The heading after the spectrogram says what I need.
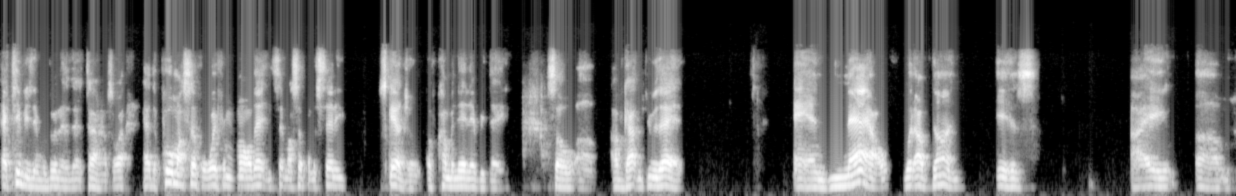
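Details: Aphasia with word-finding difficulty and paraphasias in a woman living with aphasia after a stroke or injury.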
